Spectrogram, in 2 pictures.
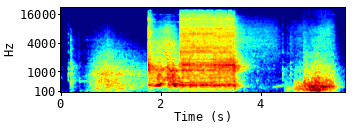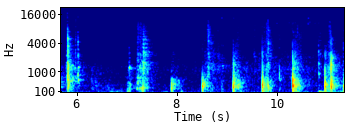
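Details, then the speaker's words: Toyota Camry failing to start: short groan of cranking dies off as drive belt stops, then scattered light clicks and electric buzzes; suspected weak battery or corroded battery or starter cables. "now we notice that this my drive belt stops, and also we heard some another different clicking and electric sounds, and that means now that I have maybe this weak battery or then corrosion in these battery cables or in this starter cables."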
